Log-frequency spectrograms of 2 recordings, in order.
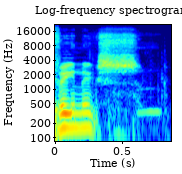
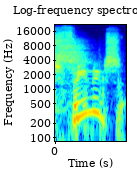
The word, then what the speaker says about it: Phoenix: Phoenix or Phoenix. Phoenix. Are we learning with that? Is Phoenix OE or EO? OE. Phoenix is OE.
